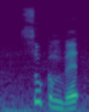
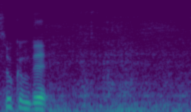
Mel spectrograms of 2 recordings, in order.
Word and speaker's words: Sukhumvit: So the Whizdom Connect Sukhumvit Sorry, it's not Sukhumvit. It's actually pronounced Sukhumvit. I be saying stuff wrong sometimes, but it's Sukhumvit.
